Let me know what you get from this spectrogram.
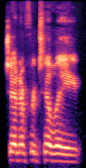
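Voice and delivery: ordinary talk, nothing marked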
